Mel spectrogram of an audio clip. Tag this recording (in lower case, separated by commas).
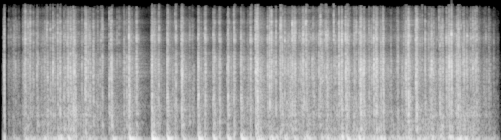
typing, home sounds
